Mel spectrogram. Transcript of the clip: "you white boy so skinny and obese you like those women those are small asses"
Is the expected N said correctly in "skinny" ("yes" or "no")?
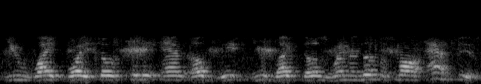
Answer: no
